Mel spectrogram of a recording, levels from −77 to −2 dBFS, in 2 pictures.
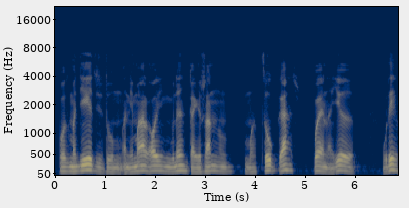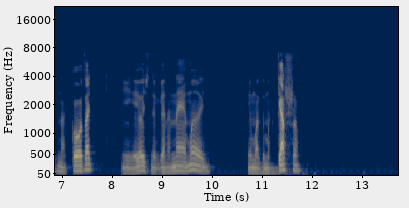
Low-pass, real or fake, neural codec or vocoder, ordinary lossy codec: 7.2 kHz; real; none; none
